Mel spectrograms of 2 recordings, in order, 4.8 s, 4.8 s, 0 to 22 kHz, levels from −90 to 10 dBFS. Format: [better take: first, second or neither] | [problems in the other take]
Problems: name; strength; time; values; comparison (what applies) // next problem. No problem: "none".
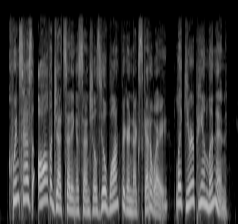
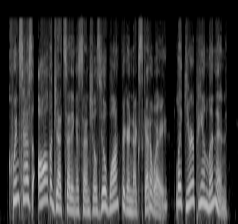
first | garbled, watery; slightly; nothing above 16 kHz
